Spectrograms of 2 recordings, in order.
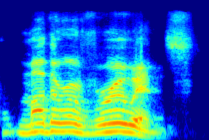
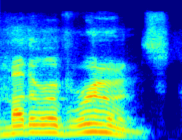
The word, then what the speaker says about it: Mother of Runes: It is not Mother of Ruins. It is Mother of Runes.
